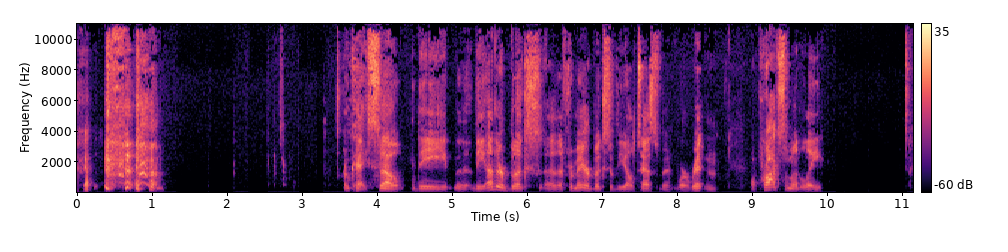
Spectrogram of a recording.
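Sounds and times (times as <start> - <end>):
person coughing harshly: 0.0 - 1.2
speech: 0.1 - 1.2, 3.6 - 10.0.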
